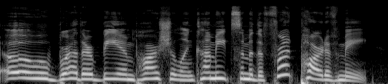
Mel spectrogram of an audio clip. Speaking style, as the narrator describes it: the lion cried

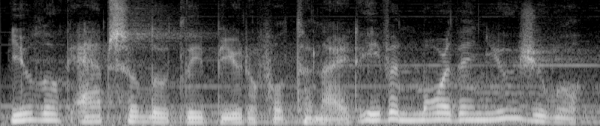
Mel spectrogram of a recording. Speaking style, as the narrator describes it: fibbed, hoping to lift her spirits

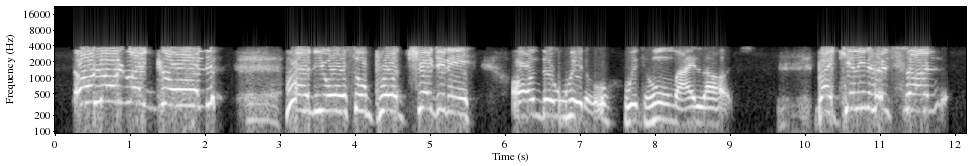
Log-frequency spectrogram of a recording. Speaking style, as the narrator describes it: he cried out to the Lord and said

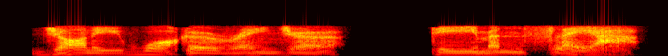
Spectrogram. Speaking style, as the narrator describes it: he snarled

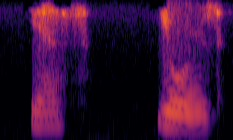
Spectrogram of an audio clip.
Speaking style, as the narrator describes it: she murmured

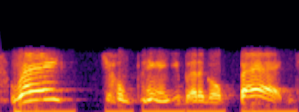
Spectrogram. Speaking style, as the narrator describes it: Joey chuckled

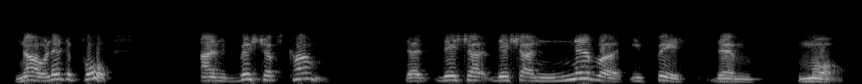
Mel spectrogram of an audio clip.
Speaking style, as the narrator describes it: the painters, who were surrounded by an immense crowd, exclaimed

